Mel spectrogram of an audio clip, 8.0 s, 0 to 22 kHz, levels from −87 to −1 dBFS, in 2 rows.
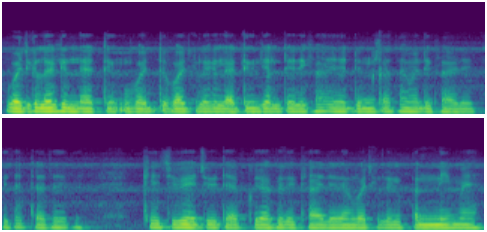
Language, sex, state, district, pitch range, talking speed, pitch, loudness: Hindi, male, Madhya Pradesh, Umaria, 105-110 Hz, 240 wpm, 110 Hz, -19 LUFS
